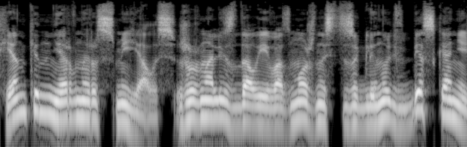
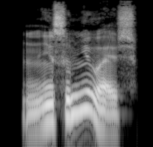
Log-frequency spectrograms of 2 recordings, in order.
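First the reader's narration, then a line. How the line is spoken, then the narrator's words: Dry. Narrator (Russian): сухо произнес Джек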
